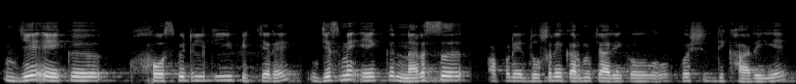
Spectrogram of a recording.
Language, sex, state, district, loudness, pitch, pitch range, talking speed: Hindi, male, Bihar, Muzaffarpur, -21 LUFS, 165 Hz, 155-185 Hz, 130 wpm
